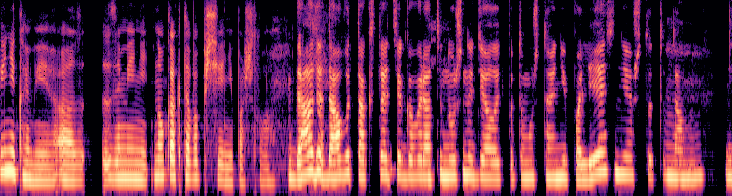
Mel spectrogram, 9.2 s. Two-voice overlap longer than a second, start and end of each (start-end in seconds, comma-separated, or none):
none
